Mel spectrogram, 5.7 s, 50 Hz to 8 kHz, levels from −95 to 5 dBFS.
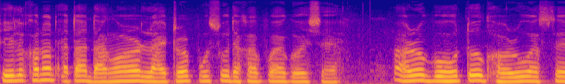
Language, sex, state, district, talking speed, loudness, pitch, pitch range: Assamese, male, Assam, Sonitpur, 160 wpm, -14 LUFS, 165 Hz, 155-175 Hz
